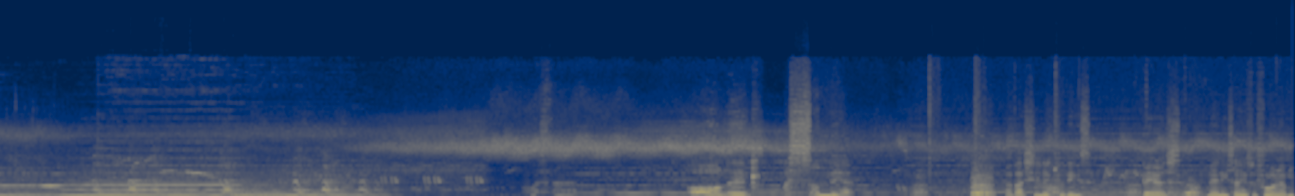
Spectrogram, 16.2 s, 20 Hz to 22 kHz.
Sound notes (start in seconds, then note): 1.6 animal squeaks; 11.3 bear snorts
